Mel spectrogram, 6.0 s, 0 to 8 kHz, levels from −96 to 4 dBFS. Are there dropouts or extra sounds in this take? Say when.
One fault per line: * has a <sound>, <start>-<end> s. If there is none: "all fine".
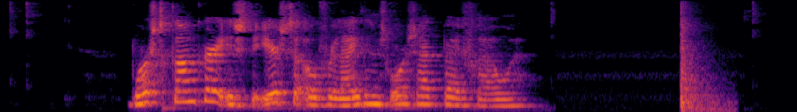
* has a thud, 5.1-5.5 s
